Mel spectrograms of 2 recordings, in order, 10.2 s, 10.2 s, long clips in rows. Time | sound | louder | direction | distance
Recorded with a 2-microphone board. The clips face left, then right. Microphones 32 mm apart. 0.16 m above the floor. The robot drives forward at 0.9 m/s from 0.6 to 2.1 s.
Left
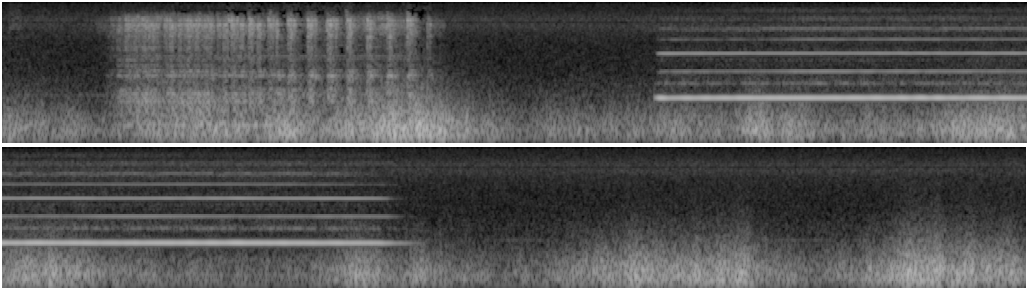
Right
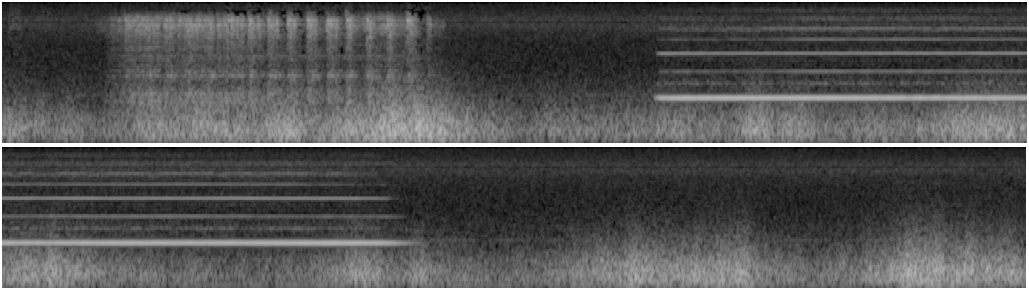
3.3 | a flute | right 1 dB | 20° left (ahead or behind) | 0.5 m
